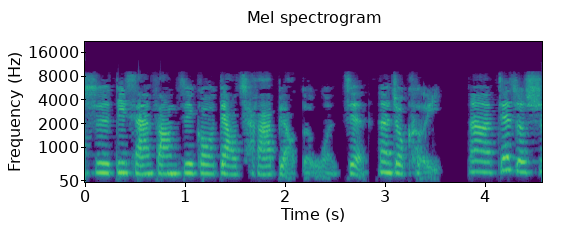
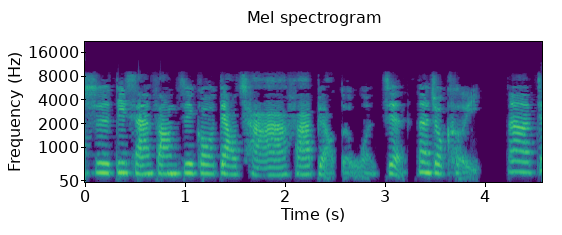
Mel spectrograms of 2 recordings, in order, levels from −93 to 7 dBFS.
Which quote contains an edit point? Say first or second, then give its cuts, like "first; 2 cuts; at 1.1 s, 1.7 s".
first; 1 cut; at 1.7 s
